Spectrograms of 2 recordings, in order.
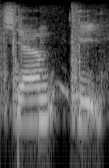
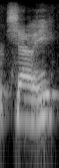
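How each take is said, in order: First: "cean e" as two detached beats; split into syllables. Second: Said in the usual way. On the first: Shown as a demonstration. Teacher isolating the second syllable, "cean e" pulled apart. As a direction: hold "cean", brief break, then a separate "e". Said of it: "So the second syllable is this part". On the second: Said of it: "it's cean e".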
